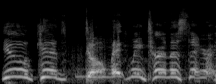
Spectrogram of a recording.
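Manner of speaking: very high, loud yelling. Describing a car intercom, the speaker acts out a parent yelling at kids: imitating a parent yelling. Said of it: "and you're yelling at the kids".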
